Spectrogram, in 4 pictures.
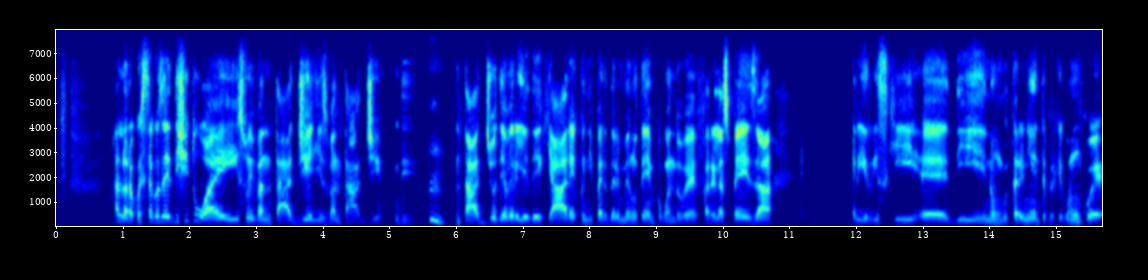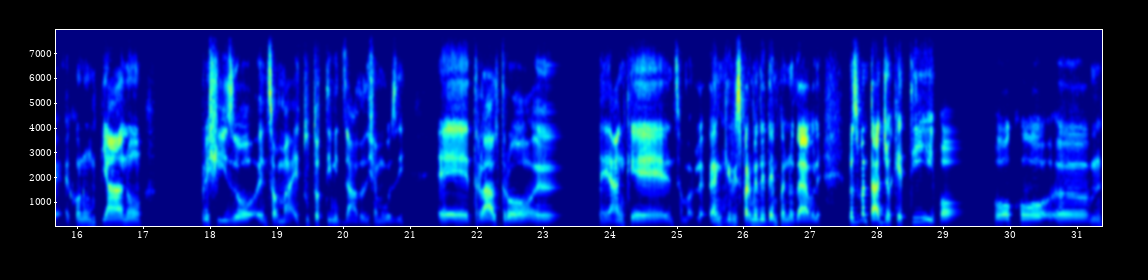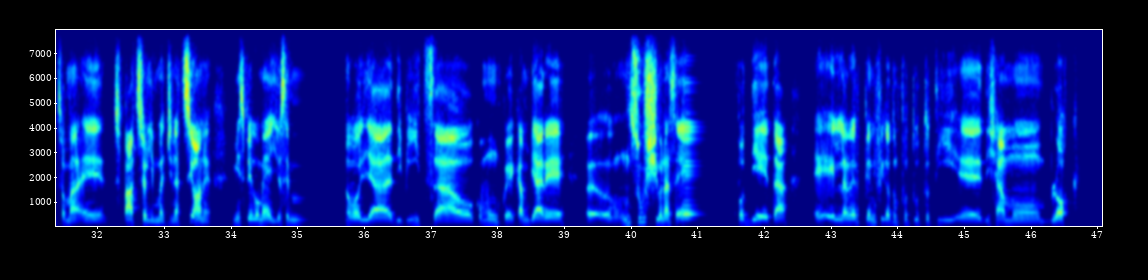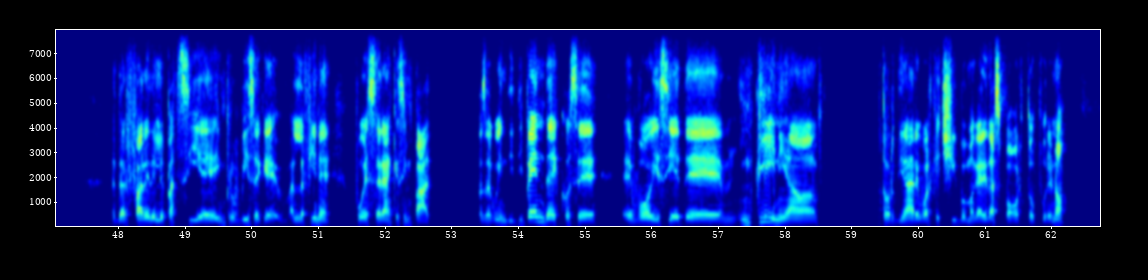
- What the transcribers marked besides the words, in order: distorted speech; "vantaggio" said as "antaggio"; unintelligible speech; "magari" said as "ari"; "insomma" said as "inzomma"; "insomma" said as "inzomma"; "notevole" said as "nodavole"; "insomma" said as "inzomma"; "dal" said as "dar"; tapping
- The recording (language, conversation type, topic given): Italian, advice, Come posso fare la spesa in modo intelligente con un budget molto limitato?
